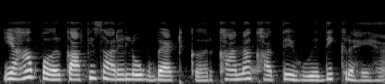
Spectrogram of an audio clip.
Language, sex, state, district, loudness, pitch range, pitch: Hindi, female, Himachal Pradesh, Shimla, -16 LUFS, 205-250 Hz, 225 Hz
